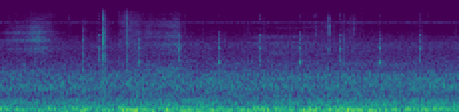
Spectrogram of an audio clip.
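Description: Steady loud engine and road rumble inside a car at the end of its life cruising on a motorway, a continuous low drone with faint ticks and rattles, no talking.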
